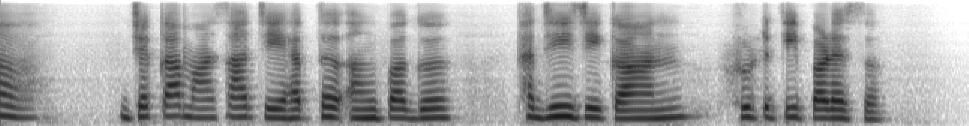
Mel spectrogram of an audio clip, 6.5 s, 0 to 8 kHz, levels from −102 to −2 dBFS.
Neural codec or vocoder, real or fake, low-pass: codec, 16 kHz, about 1 kbps, DyCAST, with the encoder's durations; fake; 7.2 kHz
